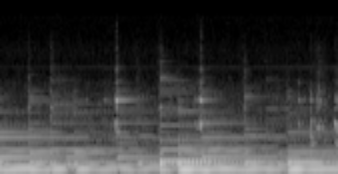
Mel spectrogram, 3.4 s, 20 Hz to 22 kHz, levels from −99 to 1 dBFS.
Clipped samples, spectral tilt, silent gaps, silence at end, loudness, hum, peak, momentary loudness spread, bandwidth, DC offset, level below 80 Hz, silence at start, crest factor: under 0.1%; -10.5 dB/octave; none; 0 s; -32 LUFS; none; -18 dBFS; 8 LU; 4.3 kHz; under 0.1%; -56 dBFS; 0 s; 12 dB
